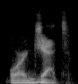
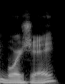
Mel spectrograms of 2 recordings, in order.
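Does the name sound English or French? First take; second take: English; French. First: The name is said with a plain English sound. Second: The name is said with a French-like sound. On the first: The speaker calls it right. "the least French-sounding jet" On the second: The speaker calls it wrong. "I'm trying to pronounce it with like a with like a French-ish accent"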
